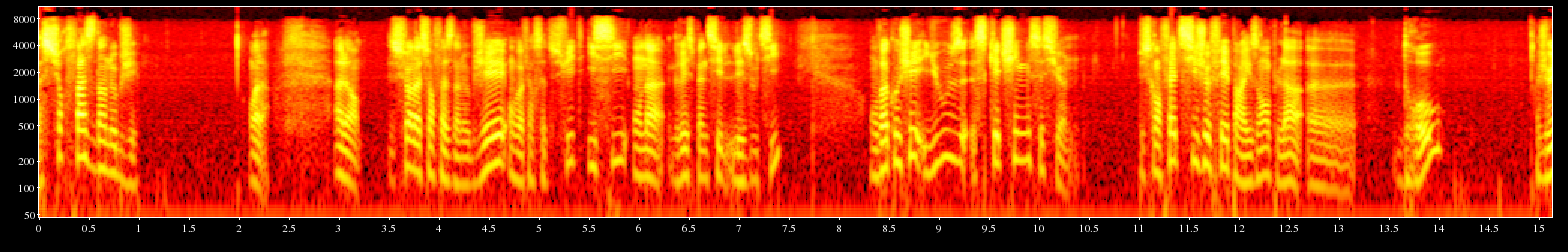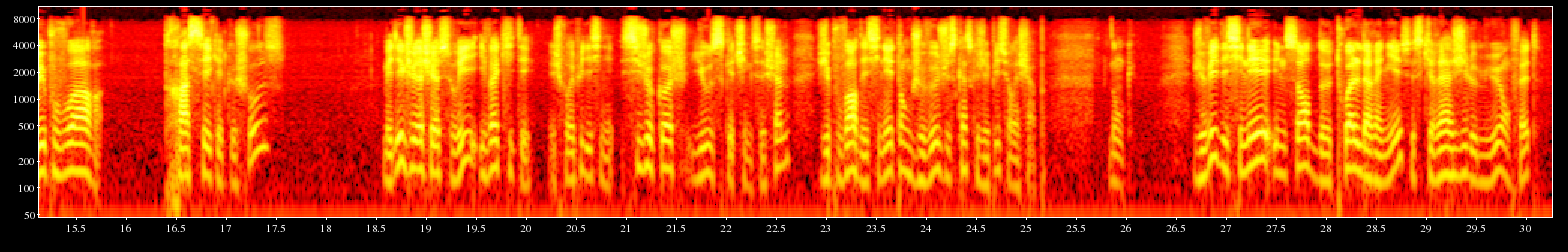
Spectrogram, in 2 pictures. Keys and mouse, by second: 0.9-2.2 middle drag, 4.3 click, 12.0-17.5 drag, 22.5-23.7 drag, 23.7 middle click, 24.1 click.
